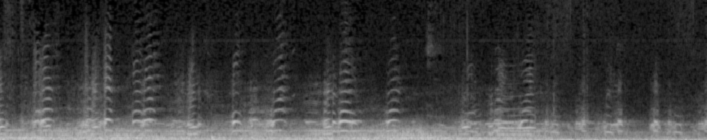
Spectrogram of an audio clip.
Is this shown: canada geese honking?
yes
